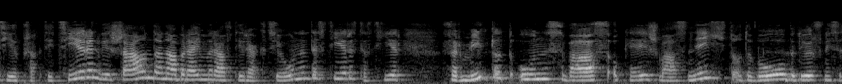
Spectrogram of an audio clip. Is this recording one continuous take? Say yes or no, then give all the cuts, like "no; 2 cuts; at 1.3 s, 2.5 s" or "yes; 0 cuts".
yes; 0 cuts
